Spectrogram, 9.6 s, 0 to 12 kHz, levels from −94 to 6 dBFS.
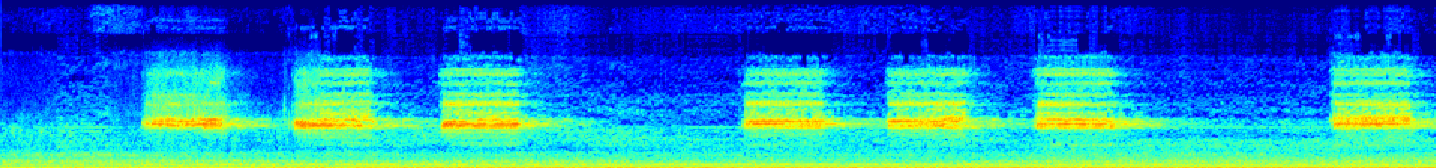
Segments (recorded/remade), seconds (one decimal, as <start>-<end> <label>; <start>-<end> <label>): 0.0-9.6 recorded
